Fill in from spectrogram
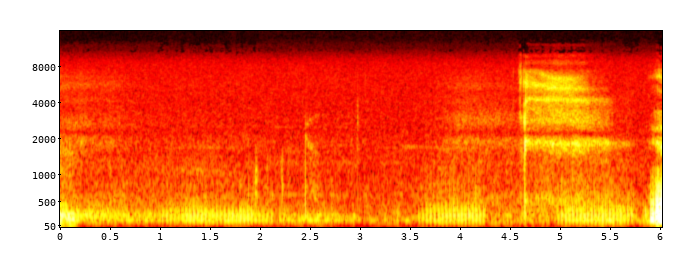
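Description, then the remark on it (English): A cat purrs steadily and loudly at 4:48 a.m., a low rumbling rhythm pulsing in waves with a faint airy hiss, and a brief louder rustle near the end. “And now baby's purring so loud I can't go back to sleep.”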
